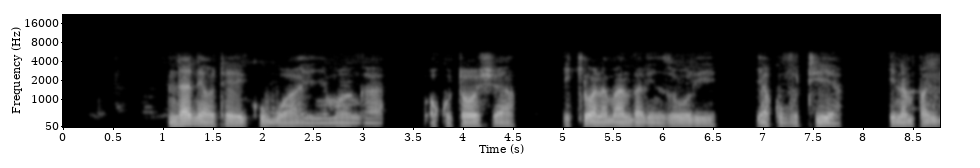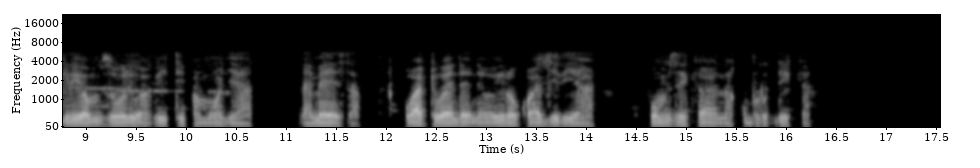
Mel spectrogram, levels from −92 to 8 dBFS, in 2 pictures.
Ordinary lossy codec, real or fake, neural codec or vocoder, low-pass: Opus, 64 kbps; real; none; 5.4 kHz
